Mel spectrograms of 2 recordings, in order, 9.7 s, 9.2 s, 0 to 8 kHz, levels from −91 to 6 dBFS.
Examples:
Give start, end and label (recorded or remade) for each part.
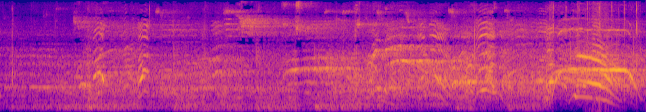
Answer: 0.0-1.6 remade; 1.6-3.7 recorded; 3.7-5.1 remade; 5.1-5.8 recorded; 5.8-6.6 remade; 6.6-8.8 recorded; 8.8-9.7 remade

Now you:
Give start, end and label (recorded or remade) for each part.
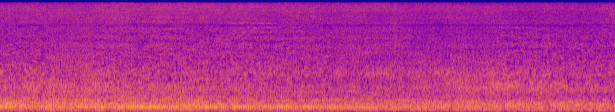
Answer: 0.0-0.7 recorded; 0.7-1.4 remade; 1.4-5.0 recorded; 5.0-7.5 remade; 7.5-9.2 recorded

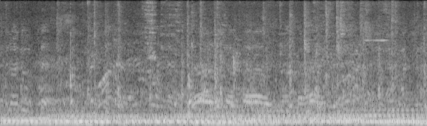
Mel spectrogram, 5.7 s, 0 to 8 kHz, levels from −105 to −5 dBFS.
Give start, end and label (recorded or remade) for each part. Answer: 0.0-0.7 recorded; 0.7-1.2 remade; 1.2-4.1 recorded; 4.1-4.8 remade; 4.8-5.7 recorded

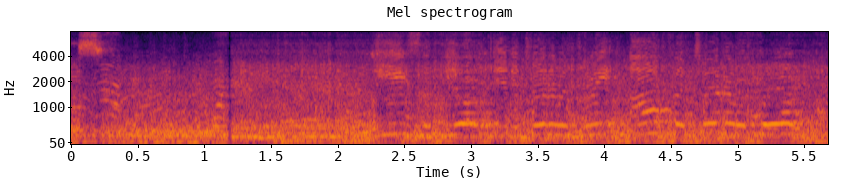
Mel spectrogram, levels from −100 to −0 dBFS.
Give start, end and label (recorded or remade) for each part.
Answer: 0.0-1.1 recorded; 1.1-3.1 remade; 3.1-5.0 recorded; 5.0-5.7 remade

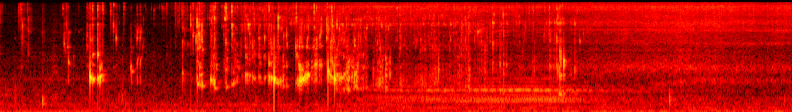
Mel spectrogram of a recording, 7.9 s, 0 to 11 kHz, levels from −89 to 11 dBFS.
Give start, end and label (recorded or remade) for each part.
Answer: 0.0-1.4 recorded; 1.4-4.7 remade; 4.7-7.9 recorded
